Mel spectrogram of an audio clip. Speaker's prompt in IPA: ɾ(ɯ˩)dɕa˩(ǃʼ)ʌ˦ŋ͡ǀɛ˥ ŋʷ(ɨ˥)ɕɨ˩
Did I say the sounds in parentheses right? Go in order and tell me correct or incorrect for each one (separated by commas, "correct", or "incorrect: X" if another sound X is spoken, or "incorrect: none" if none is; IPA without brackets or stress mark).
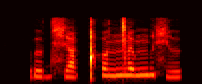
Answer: correct, incorrect: ǃʰ, correct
